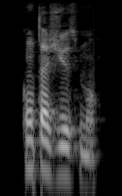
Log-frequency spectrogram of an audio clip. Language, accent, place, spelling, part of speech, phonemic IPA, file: French, France, Lyon, contagieusement, adverb, /kɔ̃.ta.ʒjøz.mɑ̃/, LL-Q150 (fra)-contagieusement.wav
- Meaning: contagiously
